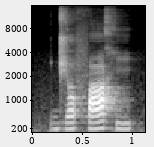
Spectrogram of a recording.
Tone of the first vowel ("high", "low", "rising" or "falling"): low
